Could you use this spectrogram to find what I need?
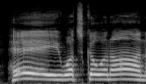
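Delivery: high, loud breezy hello; fake casual greeting. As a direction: act cheery over the panic. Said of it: "I'm like".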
